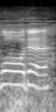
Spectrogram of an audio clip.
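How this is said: The middle consonant is a soft D sound. "T's to D's, and water to water"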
